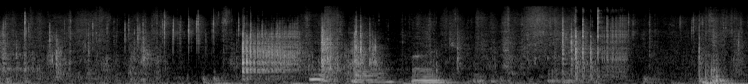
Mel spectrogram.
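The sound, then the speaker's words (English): Dice rolled for checks in a game clatter and tumble across a hard surface in a series of sharp, rattling clicks, with voices murmuring underneath throughout. “As for the rest of you, since we're passing on to a new section, you can roll your checks.”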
